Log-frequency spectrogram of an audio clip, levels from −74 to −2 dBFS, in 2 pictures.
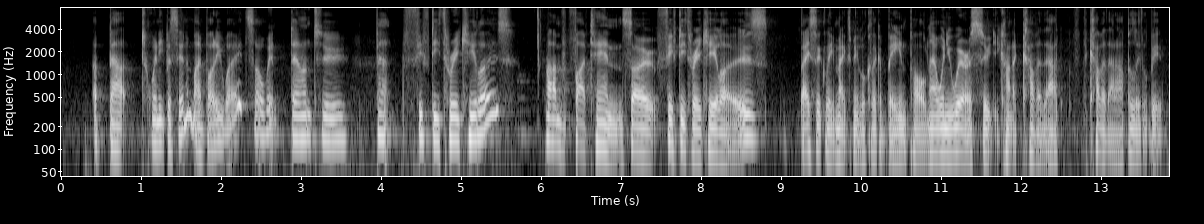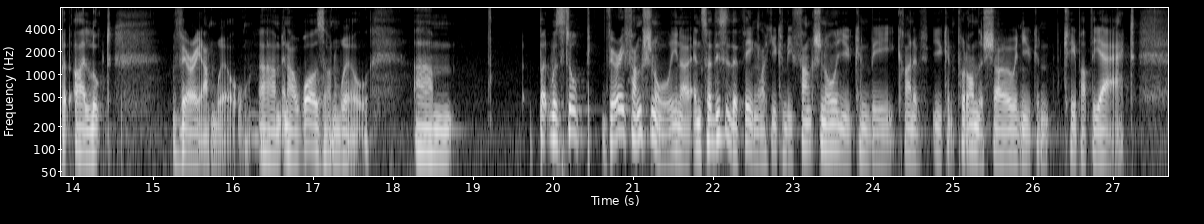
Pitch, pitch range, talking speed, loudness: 115 Hz, 95-140 Hz, 195 wpm, -20 LUFS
